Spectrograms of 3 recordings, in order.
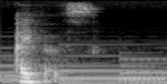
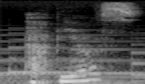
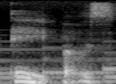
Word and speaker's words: Aifos: take a brief look at our lovely protagonist iOS starting with the name which is spelled a i f oos before hearing it out loud most people I've seen will originally pronounce the name apos but the proper pronunciation is IOS but I'll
